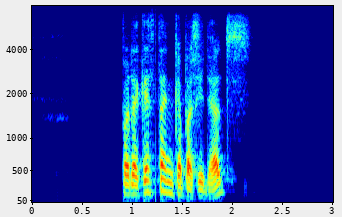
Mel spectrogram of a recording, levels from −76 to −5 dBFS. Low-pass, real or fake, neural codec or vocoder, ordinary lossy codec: 7.2 kHz; fake; codec, 16 kHz in and 24 kHz out, 1 kbps, XY-Tokenizer; Opus, 24 kbps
